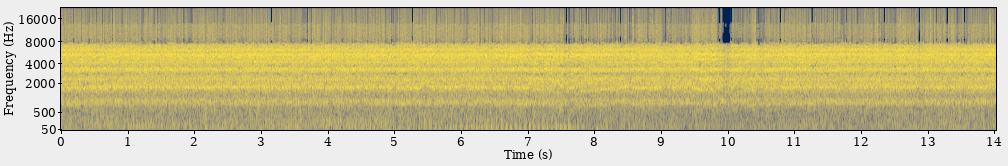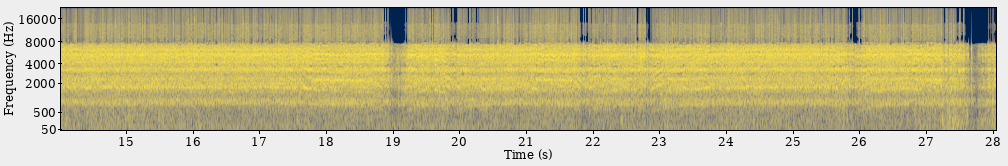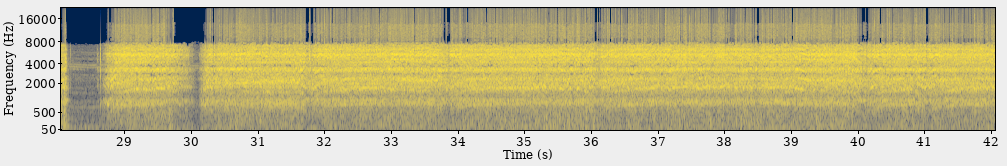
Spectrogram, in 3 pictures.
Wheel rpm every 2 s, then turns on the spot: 220, 230, 230, 220, 210, 200, 230, 230, 230, 160, 200, 200, 200, 160, 90, 160, 200, 200, 200, 220, 190.
none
